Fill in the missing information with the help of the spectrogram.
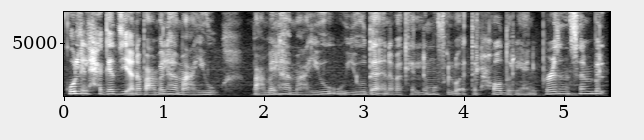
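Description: A woman with an Egyptian Arabic accent teaching an English grammar lesson, patiently repeating her English example sentences slowly. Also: mid-range voice, creaky, breathy edge.

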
